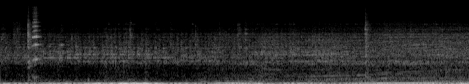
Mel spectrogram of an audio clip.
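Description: Pronar 82SA tractor's diesel engine running steadily, heard from inside the cab while pulling a cultivator across a field: a low drone with a few brief rattles from the cab.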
